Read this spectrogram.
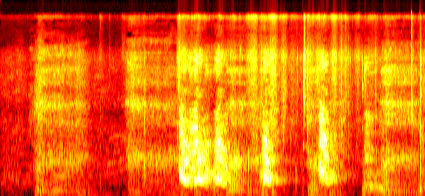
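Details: Young Gull Terrier dog barking powerfully: a quiet low rumble at first, then four loud, sharp barks spaced about a second apart, ending with a softer short bark.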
